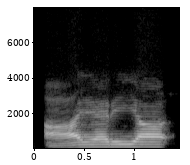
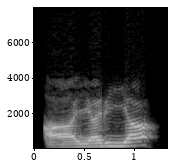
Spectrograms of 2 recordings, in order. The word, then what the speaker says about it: आयरिया: लणा धीरा गुण गंभीरा आयरिया एरिसा होंती, आयरिया आयरिया ए नहीं लिखा, य लिखा है, आय आयरिया एरिसा होंती।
